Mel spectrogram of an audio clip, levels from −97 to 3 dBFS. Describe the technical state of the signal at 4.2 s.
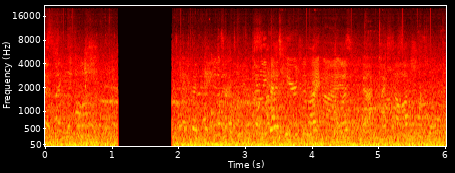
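At 4.2 s the signal is intact, with no dropout, distortion or other fault in the sound at that moment.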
